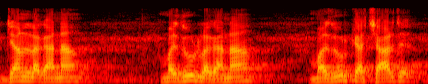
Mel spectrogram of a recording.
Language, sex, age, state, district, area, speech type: Hindi, male, 45-60, Bihar, Vaishali, urban, spontaneous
